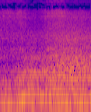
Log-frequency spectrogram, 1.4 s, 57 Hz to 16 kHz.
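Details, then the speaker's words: Land Rover V8 converted from EFI to twin Solex carburetors, small exhaust: deep, even smooth rumble overlaid by loud steady whooshing roar from the large engine-driven viscous fan; normal running. "So it has got a massive viscous fan on the front of the engine instead of electric cooling fans, which is why all you can hear is fan. And it's got a tiny pea shooter of an exhaust on, but we'll do something about that in due course. But otherwise, sounds all right, doesn't it?"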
